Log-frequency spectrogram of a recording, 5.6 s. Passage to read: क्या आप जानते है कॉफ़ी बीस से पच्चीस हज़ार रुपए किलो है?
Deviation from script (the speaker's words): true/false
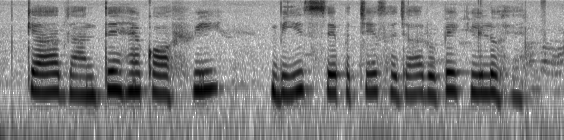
false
